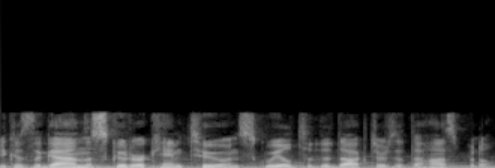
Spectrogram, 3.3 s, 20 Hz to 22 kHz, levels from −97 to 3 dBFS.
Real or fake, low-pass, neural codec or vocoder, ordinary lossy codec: real; 7.2 kHz; none; MP3, 64 kbps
